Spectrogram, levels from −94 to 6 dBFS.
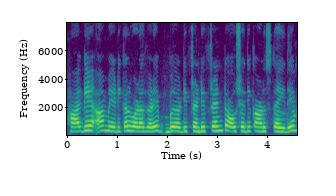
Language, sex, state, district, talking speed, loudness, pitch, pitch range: Kannada, female, Karnataka, Bidar, 145 wpm, -11 LUFS, 305 Hz, 295-325 Hz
